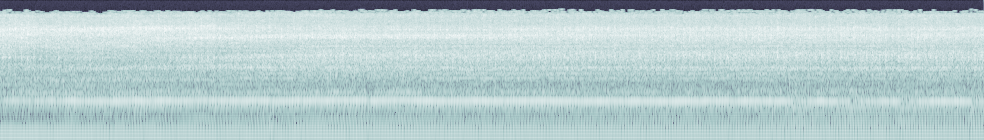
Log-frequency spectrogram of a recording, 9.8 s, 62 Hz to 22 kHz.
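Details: New 2013 Kawasaki ZX-6R at idle with some revving: fast, light, fairly loud ticking from the top end; source unknown and concerning to the owner.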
